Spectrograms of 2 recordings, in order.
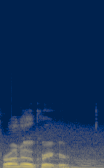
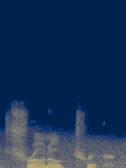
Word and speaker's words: Chrono Trigger: No, I'm trying to say Chrono trigger because it's a CHRONO. See, you got greedy there. You should have said Chrono Trigger.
